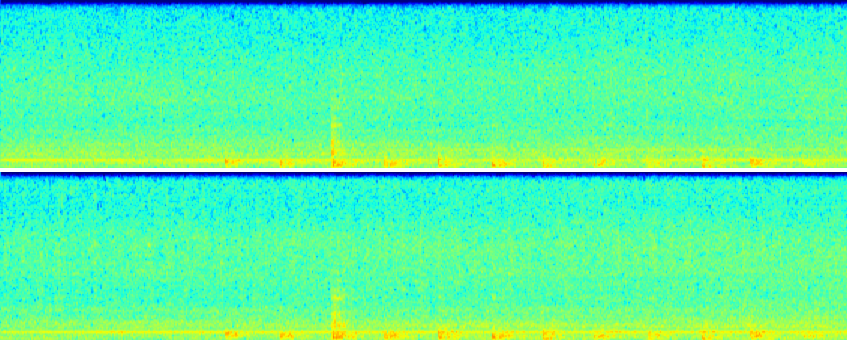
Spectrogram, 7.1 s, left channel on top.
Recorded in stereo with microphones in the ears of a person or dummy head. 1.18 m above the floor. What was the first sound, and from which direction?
Running footsteps, 50° left (ahead or behind).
